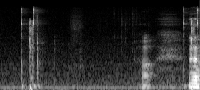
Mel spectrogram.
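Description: A few isolated, sharp clicks from a computer keyboard.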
